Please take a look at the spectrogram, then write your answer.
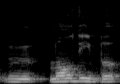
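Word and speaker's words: Māori: Native people in New Zealand are called Maori, pronounced moldy, like black wood, or the bread was moldy.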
